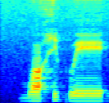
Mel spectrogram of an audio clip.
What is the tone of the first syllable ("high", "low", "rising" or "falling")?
low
